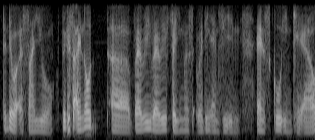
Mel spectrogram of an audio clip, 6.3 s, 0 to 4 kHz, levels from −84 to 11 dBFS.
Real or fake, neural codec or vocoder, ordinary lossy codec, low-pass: real; none; none; 3.6 kHz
